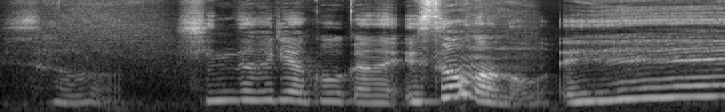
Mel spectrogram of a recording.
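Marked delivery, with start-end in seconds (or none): 2.8-3.6 surprised. Real, not acted. Surprised at death-feign fact.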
